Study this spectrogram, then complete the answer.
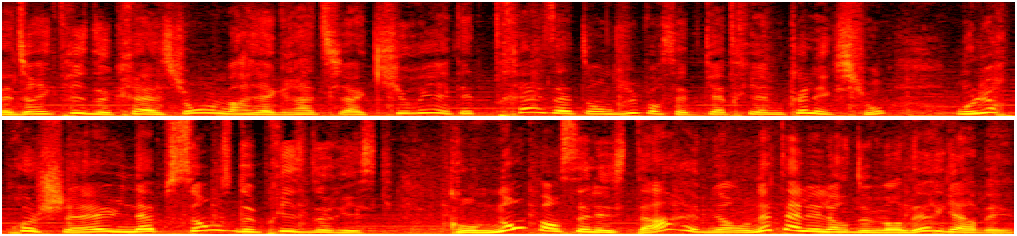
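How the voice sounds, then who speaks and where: Music plays behind a woman with a fairly high pitch. She talks at a fairly quick pace with very wide pitch swings. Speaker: TV presenter. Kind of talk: TV morning news presenter read.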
